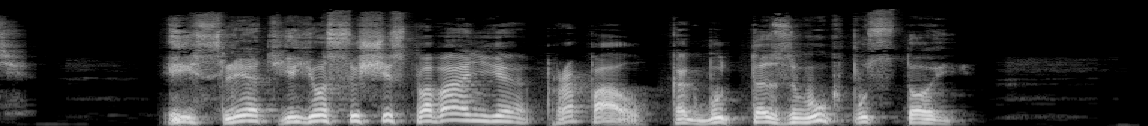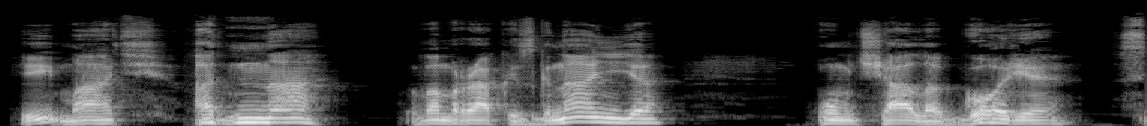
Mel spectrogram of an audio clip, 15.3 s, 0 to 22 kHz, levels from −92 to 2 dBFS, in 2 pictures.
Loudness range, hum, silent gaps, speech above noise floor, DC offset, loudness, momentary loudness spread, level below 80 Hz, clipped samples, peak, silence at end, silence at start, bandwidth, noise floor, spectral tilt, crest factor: 3 LU; none; none; 60 dB; under 0.1%; -16 LUFS; 10 LU; -44 dBFS; under 0.1%; -2 dBFS; 0 s; 0 s; 14 kHz; -75 dBFS; -6.5 dB/octave; 14 dB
